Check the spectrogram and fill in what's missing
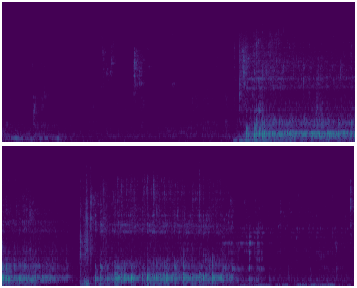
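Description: Beer wort for a strong brown all-grain autumn ale pours and splashes into a glass demijohn in two sustained close gushes of running liquid, separated by a brief break, with fainter trickling before and after.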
